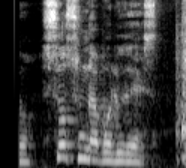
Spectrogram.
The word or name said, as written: Boludez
